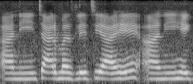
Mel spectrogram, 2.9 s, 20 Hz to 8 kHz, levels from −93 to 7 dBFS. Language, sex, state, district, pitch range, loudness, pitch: Marathi, female, Maharashtra, Aurangabad, 210-220 Hz, -14 LUFS, 215 Hz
